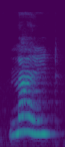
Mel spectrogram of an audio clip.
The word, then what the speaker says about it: knee: এক্ষেত্রে কে অনুচ্চারিত থাকে, যেমন নাইট, KNIGHT নাইট। এখানে এন এর আগে কি আছে তাই কে এর উচ্চারণ হয়নি। নি, KNEE নি, এখানেও এন এর আগে কি আছে তাই কে এর উচ্চারণ হয়নি।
